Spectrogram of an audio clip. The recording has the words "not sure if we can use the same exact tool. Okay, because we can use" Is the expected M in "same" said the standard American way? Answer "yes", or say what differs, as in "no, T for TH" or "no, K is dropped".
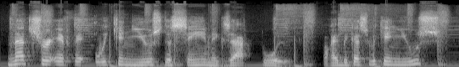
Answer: yes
